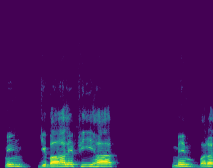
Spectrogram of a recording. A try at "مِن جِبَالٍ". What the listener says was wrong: جبالی نہیں ہے، لام کے نیچے دو زیر ہے.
